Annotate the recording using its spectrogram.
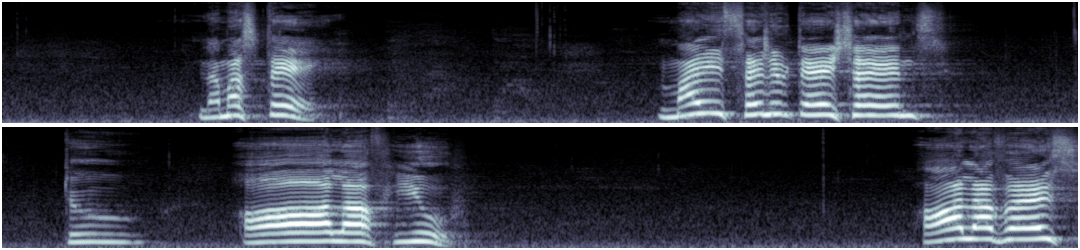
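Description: A man chants slowly into a microphone, in long drawn-out phrases with pauses.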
